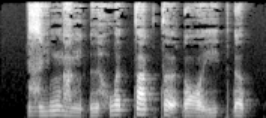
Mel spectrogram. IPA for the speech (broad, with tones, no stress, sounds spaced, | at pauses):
z i˨˦ ŋ a̤˨˩ ŋ ʔ ɨ˧˩ h w ə˦˥ t̚ t̪ a˦˥ k̚ t̪ ə̰ː˧˨ ɗ ɔ˧˩˨ j | ɗ ə˨˩ p̚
